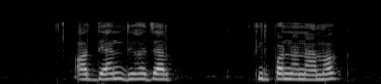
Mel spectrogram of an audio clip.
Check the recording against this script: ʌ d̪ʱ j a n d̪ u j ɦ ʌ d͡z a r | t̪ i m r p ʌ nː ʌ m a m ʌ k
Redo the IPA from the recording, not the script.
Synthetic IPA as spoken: ʌ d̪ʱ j a n d̪ u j ɦ ʌ d͡z a r | t̪ i r p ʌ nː ʌ n a m ʌ k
